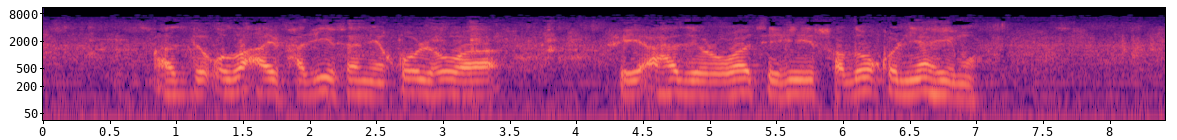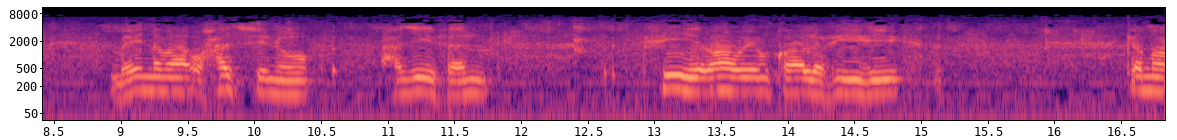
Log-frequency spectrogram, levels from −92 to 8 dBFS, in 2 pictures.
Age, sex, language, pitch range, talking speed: 60-79, male, Arabic, 130-155 Hz, 60 wpm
